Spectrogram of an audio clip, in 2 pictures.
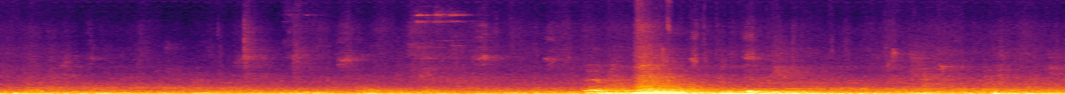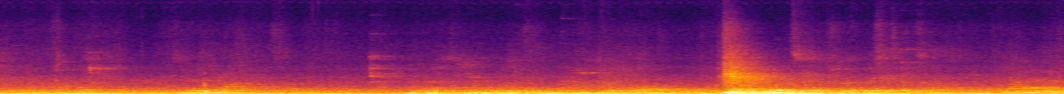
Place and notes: Eating sweet cake - Saturday afternoon at the empty passage pattiserie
